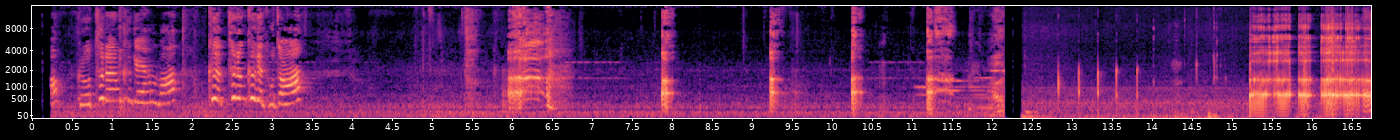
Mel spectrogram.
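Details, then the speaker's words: Korean livestreamer apologizing for burping a lot: loud drawn-out belches mixed with talk and laughter, short clicks and a final long belch; burping. "트럼이 오지게 나옵니다. 죄송합니다. 감사합니다."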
